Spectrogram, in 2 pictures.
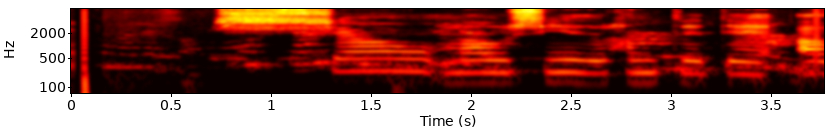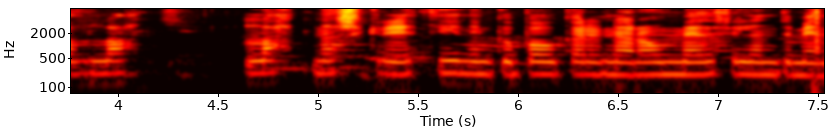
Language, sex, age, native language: Icelandic, female, 18-19, Icelandic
